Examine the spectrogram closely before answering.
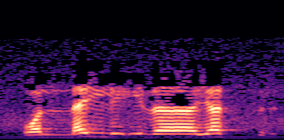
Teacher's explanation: الان هم اکثر قراء عرب در حالت وقف بر راء یسر اون رو ترقیق میکنن به این صورت واللیل اذا یسر، ولیکن هر دو وجه صحیح هست، هم تفخیم و هم ترقیق.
